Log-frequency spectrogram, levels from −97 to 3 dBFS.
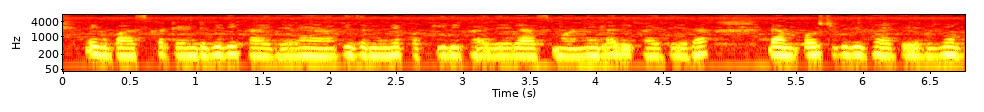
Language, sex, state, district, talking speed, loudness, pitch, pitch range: Maithili, female, Bihar, Begusarai, 255 wpm, -17 LUFS, 180 Hz, 175-195 Hz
